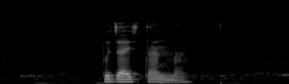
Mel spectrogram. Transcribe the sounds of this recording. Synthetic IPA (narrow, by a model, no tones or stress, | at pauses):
pud͡zajst̪ʰanma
